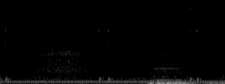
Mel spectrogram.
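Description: Two computer mouse clicks about a second apart, over a faint steady low hum.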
